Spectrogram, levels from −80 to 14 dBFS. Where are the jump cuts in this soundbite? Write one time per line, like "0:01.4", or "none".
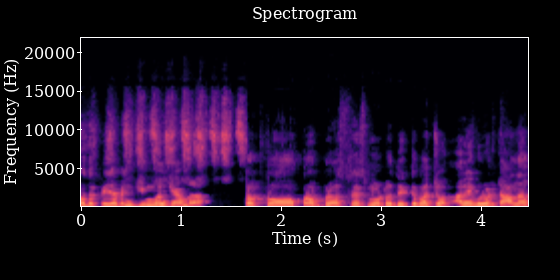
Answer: none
